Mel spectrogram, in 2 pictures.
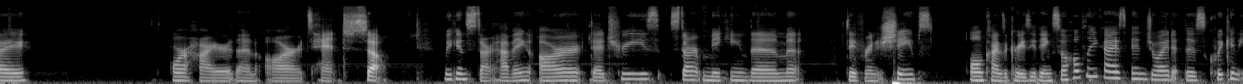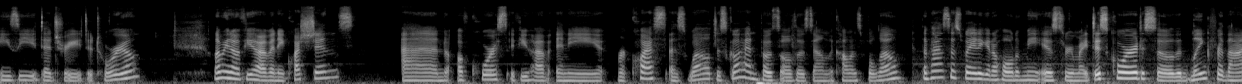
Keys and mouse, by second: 3.1 middle click, 3.9-5.4 middle drag, 7.0-11.5 middle drag, 12.4-13.9 middle drag.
